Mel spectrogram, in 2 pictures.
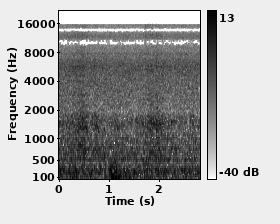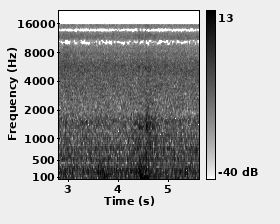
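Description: A heavy press thumps as it strokes.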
